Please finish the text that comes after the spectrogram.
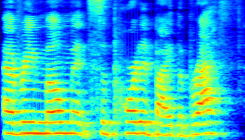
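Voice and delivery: calm meditation guide with long pauses between phrases; unhurried, settling yoga-nidra voice; guided meditation. Real, not acted. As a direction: guide them gently into rest, phrase by phrase. Leads a guided relaxation.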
